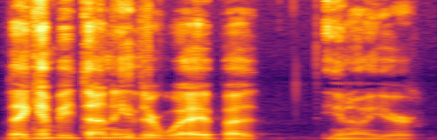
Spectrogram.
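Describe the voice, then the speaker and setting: A man with an extremely low, deep voice talks through a business topic in a measured way, pausing often and restarting as he thinks. The sound is dry and close, with no room behind him. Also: lively intonation, no echo. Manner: measured, thinking aloud with many fillers and restarts. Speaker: treasury consultant guest. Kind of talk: explanatory podcast conversation.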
